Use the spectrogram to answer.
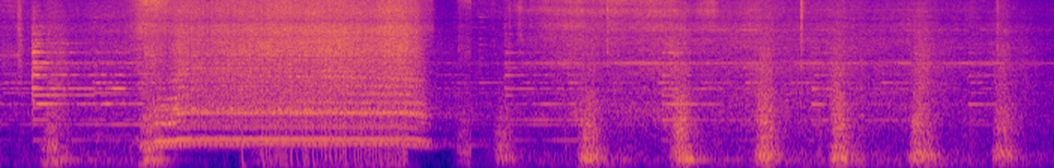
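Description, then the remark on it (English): A steam train's whistle blows loudly for about two seconds over a rush of hissing steam, then the engine chuffs in a steady rhythm of about seven puffs. “And so she took the train ticket and some money, and she got on the long train ride.”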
